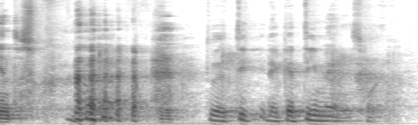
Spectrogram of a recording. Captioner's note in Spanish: Risas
